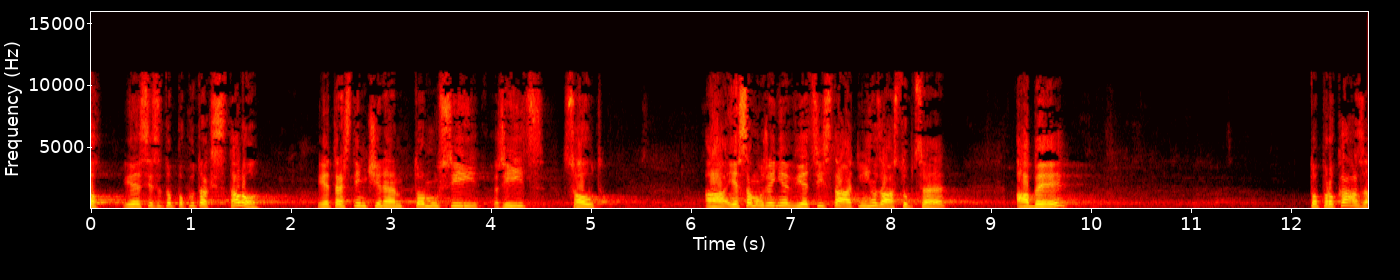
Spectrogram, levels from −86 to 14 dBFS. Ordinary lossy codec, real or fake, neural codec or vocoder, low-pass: MP3, 48 kbps; fake; vocoder, 48 kHz, 128 mel bands, Vocos; 14.4 kHz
